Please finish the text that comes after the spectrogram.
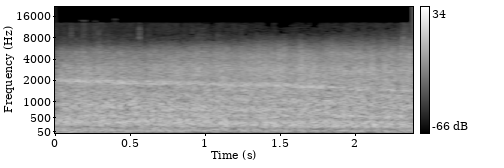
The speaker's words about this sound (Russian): Этот неприметный самолет поразил и профессионалов, и любителей. Блэрио – французская модель, разработанная более ста лет назад.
